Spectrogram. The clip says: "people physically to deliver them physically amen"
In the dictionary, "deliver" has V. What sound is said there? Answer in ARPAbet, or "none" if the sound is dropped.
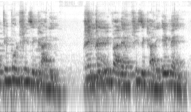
P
